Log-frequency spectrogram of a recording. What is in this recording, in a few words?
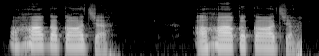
"vhakv kacv", Muscogee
